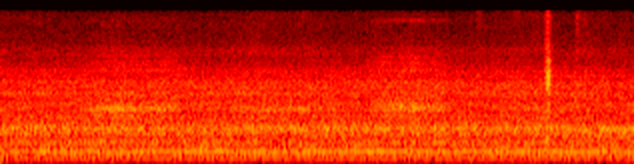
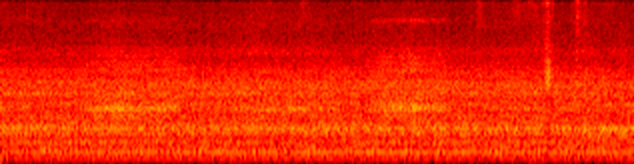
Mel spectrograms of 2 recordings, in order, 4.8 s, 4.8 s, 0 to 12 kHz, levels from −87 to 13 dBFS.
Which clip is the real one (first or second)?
second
